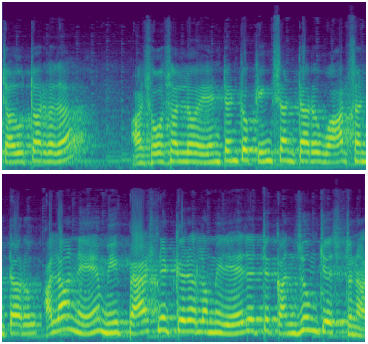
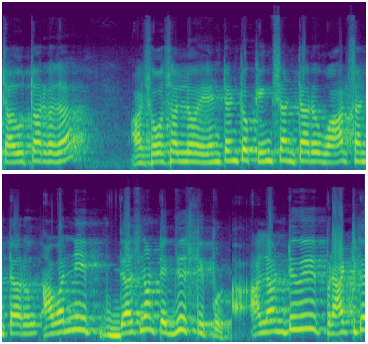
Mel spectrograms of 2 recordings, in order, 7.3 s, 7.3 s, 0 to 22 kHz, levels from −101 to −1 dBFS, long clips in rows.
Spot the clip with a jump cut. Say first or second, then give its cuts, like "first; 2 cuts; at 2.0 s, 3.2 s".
first; 1 cut; at 4.0 s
